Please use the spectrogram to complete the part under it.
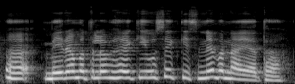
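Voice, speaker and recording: A woman's voice: high voice, measured pace, darkish tone, voice pushed up. A woman voicing a middle-aged male security guard in a spoken story, bantering and fatherly in manner. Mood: remorseful. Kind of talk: storytelling voice acting.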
